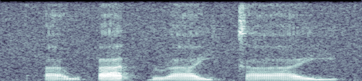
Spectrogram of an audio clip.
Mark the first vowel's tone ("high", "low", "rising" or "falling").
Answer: low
